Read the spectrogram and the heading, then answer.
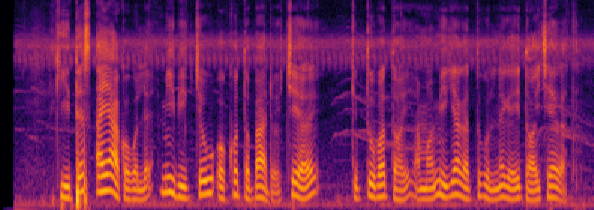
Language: Kalenjin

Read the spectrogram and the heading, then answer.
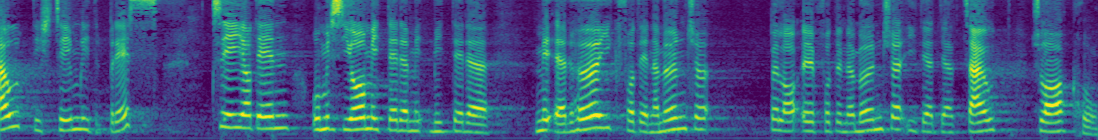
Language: Swiss German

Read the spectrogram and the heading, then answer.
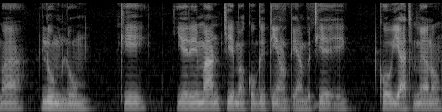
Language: Acoli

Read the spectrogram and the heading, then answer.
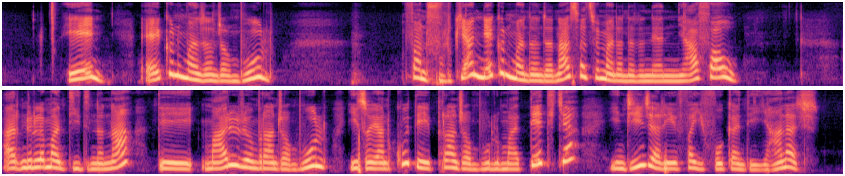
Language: Malagasy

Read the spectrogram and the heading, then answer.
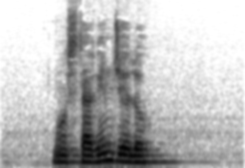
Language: Persian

